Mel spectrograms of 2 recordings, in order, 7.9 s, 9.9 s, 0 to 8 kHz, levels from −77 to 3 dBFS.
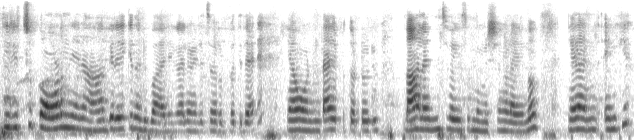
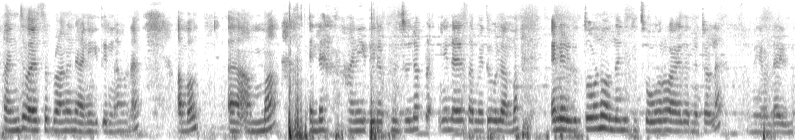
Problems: constant background noise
